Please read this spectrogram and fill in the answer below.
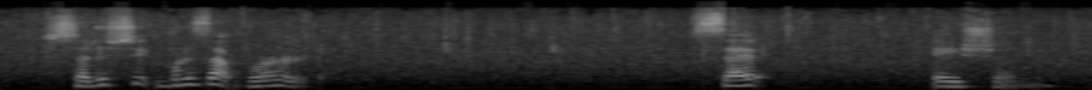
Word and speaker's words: cetacean: Set-ation. Like ocean? Yeah, that's what I thought, like crabs and stuff, right? Yeah. Set-ation. I like how you already had the pronunciation ready for me in chat because you knew I was gonna struggle with this word. You just already had it ready for me. Cetacean. Like crustacean, right?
